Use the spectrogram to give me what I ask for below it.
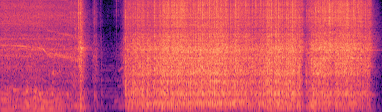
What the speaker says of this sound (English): drilling a hole in the roof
